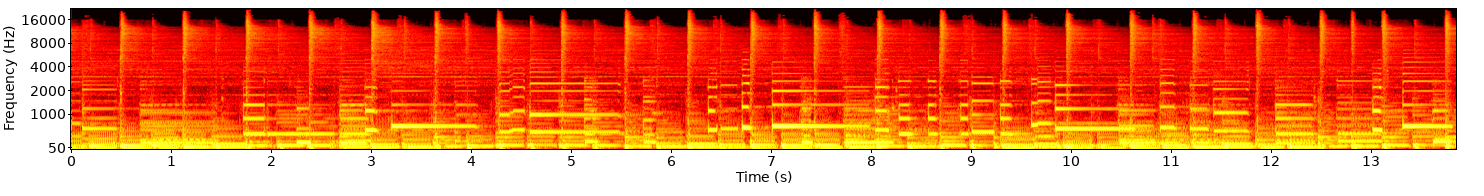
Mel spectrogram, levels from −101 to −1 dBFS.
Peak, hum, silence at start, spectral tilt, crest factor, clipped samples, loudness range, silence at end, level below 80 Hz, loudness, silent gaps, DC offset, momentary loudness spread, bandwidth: -2 dBFS; none; 0 s; -6 dB/octave; 16 dB; under 0.1%; 2 LU; 0 s; -26 dBFS; -20 LUFS; none; under 0.1%; 4 LU; over 20 kHz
